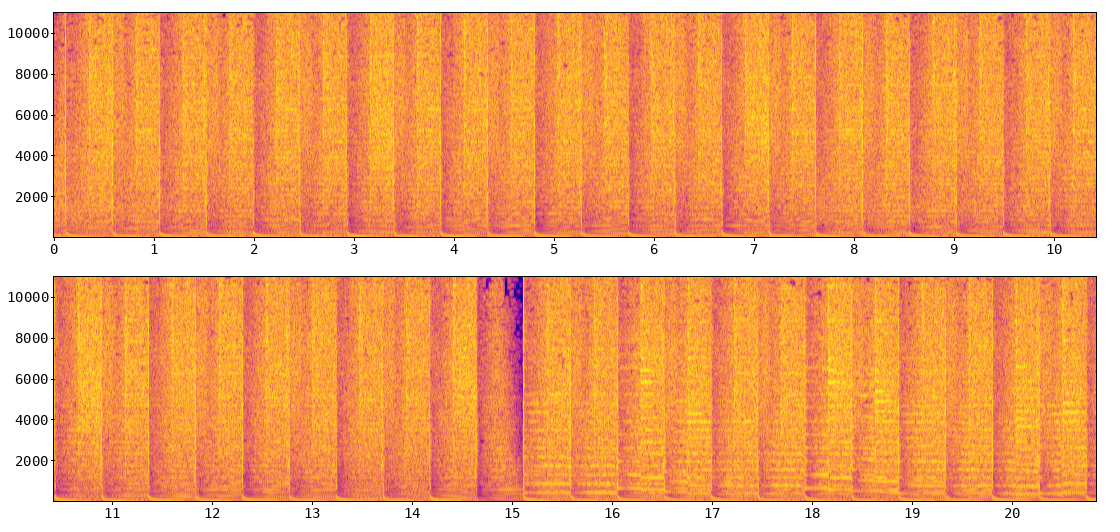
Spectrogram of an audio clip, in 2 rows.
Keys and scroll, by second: 1.0 ctrl+shift+i, 2.4 ctrl+shift+a.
